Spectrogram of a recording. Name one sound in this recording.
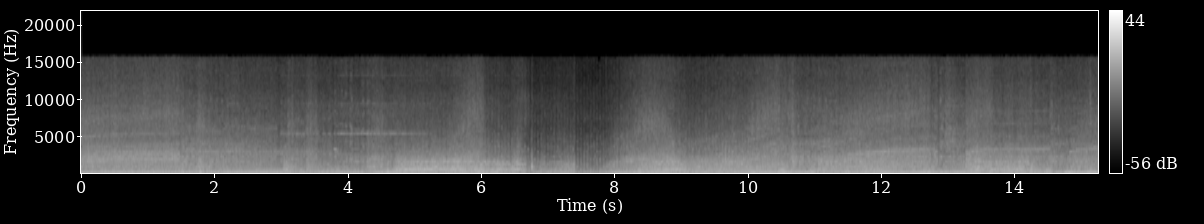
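A racing car engine roars and revs up and down through the gears.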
